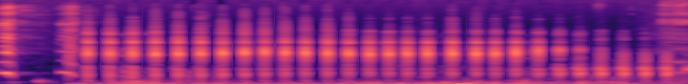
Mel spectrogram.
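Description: Sperm whale clicks: a steady, rapid train of sharp knocks, about eight per second, like a woodpecker drumming on wood, over a low background rumble.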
